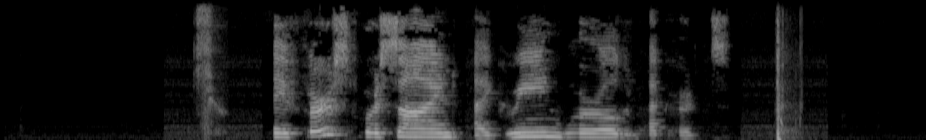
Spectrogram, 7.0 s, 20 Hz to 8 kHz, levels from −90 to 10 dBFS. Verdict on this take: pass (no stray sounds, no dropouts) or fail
fail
